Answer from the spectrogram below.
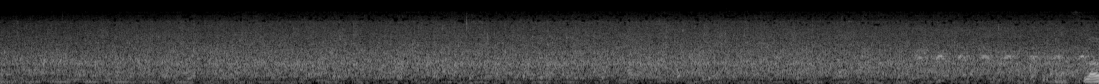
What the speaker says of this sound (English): I love coming down to this creek.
